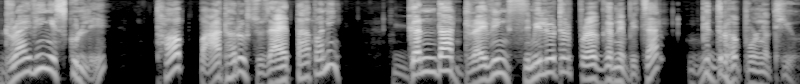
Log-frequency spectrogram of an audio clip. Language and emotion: Nepali, disgusted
